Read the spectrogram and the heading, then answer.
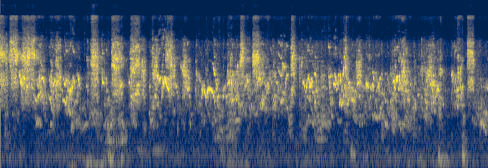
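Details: Colourful budgerigars, a breeding pair, fill the air with rapid, scratchy chirping and clicking twitters in quick pulses, with faint low knocks.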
